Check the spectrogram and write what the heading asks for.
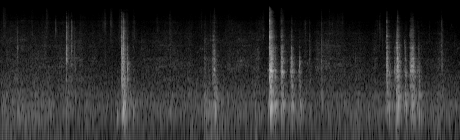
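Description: Bench vise being closed to press a white plastic part into a steel tube: a series of sharp clicks and creaks, a few single ones, then quick clusters around the middle and again near the end.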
